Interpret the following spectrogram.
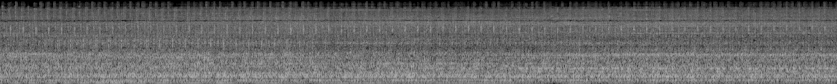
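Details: Toyota Corolla Ceros, 4A-FE engine, C50 manual gearbox, idling: light, fast, slightly uneven ticking clatter over hiss; owner unsure if valve or gearbox shafts; slight exhaust corrugated-pipe leak also present.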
